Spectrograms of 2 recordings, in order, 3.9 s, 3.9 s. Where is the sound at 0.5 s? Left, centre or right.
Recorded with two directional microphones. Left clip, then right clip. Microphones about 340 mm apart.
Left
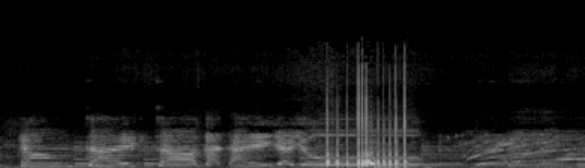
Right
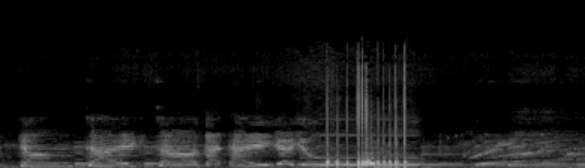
Left.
